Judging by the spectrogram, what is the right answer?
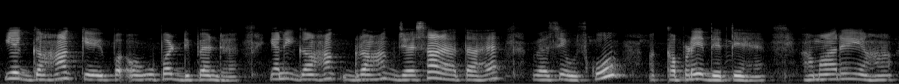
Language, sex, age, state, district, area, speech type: Urdu, female, 18-30, Bihar, Saharsa, urban, spontaneous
